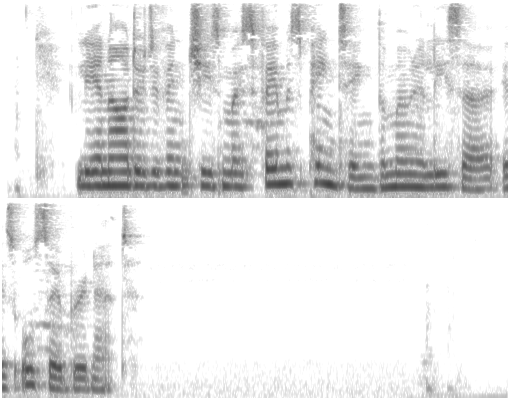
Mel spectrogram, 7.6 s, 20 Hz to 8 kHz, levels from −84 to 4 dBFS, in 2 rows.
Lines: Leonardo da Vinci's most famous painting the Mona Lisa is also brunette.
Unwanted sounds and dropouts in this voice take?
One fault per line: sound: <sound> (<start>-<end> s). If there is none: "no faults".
no faults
